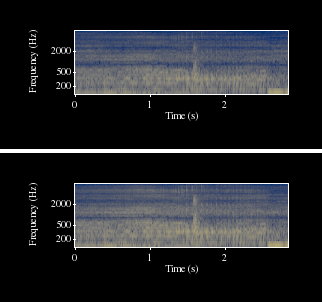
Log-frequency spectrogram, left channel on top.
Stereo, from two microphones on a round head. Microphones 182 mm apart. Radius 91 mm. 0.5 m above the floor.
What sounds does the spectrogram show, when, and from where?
0.0 s a motorcycle: 25° right (ahead or behind)
1.6 s hammering: 40° right (ahead or behind)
